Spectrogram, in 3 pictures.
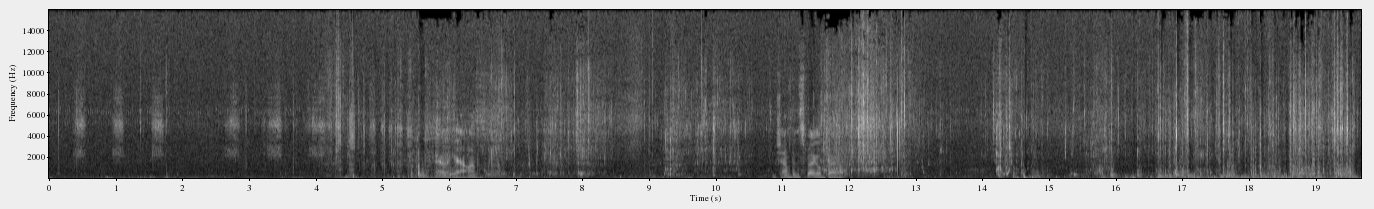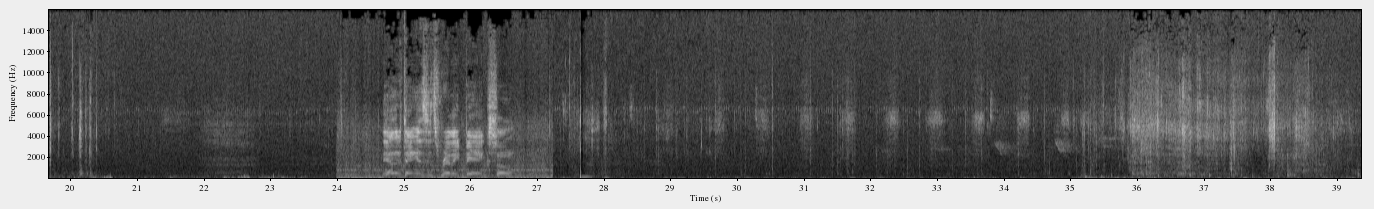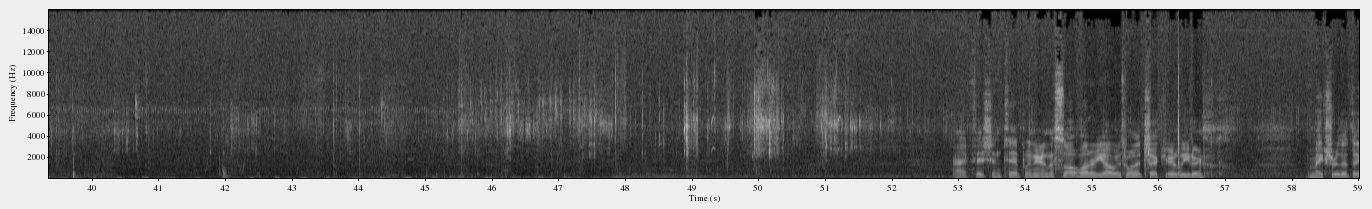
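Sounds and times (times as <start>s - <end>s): water sloshing: 5.4s - 19.6s, 35.4s - 40.7s
fish thrashing against kayak hull: 11.6s - 13.4s, 14.2s - 20.5s, 35.3s - 39.9s
fishing line rustling: 27.2s - 52.5s.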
